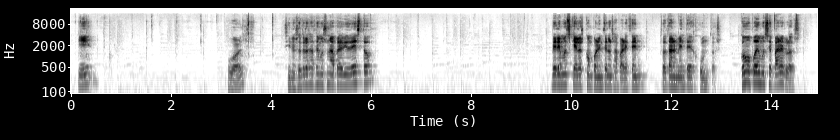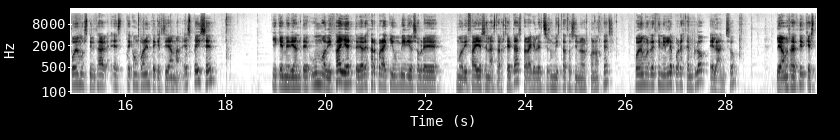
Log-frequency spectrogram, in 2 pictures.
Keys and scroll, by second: 18.0 Return, 27.3 Return.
